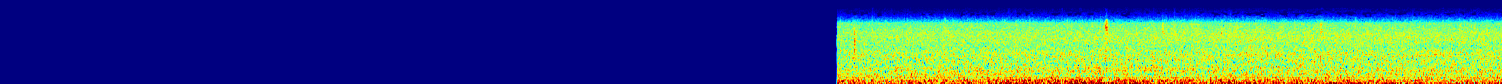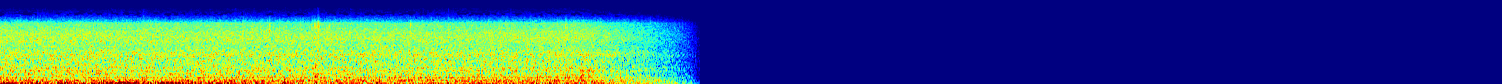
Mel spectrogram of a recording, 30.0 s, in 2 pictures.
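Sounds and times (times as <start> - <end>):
rain hissing: 8.4 - 22.0.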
